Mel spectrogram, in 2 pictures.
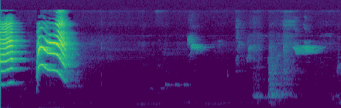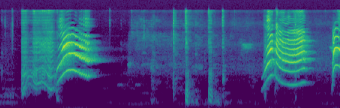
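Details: Pet green Ringneck Parrot kept indoors, known as a talking parrot; loud harsh rising-then-falling screeches in bursts, with scattered clicks and soft squeaks between them.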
